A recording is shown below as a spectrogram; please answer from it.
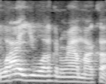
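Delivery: normal talking voice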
